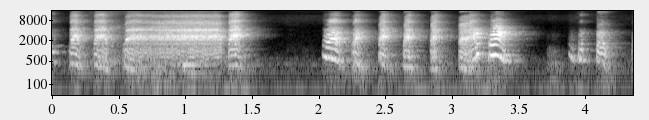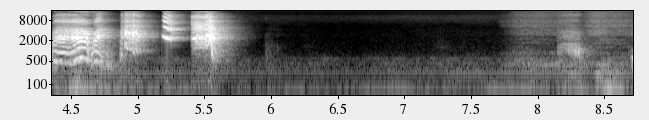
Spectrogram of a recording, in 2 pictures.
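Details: Pet monk parakeet, also called Quaker parrot, talking and singing along with its owner; harsh, raspy squawk bursts in quick runs of five or six, separated by short pauses, then a faint scratchy trailing call.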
